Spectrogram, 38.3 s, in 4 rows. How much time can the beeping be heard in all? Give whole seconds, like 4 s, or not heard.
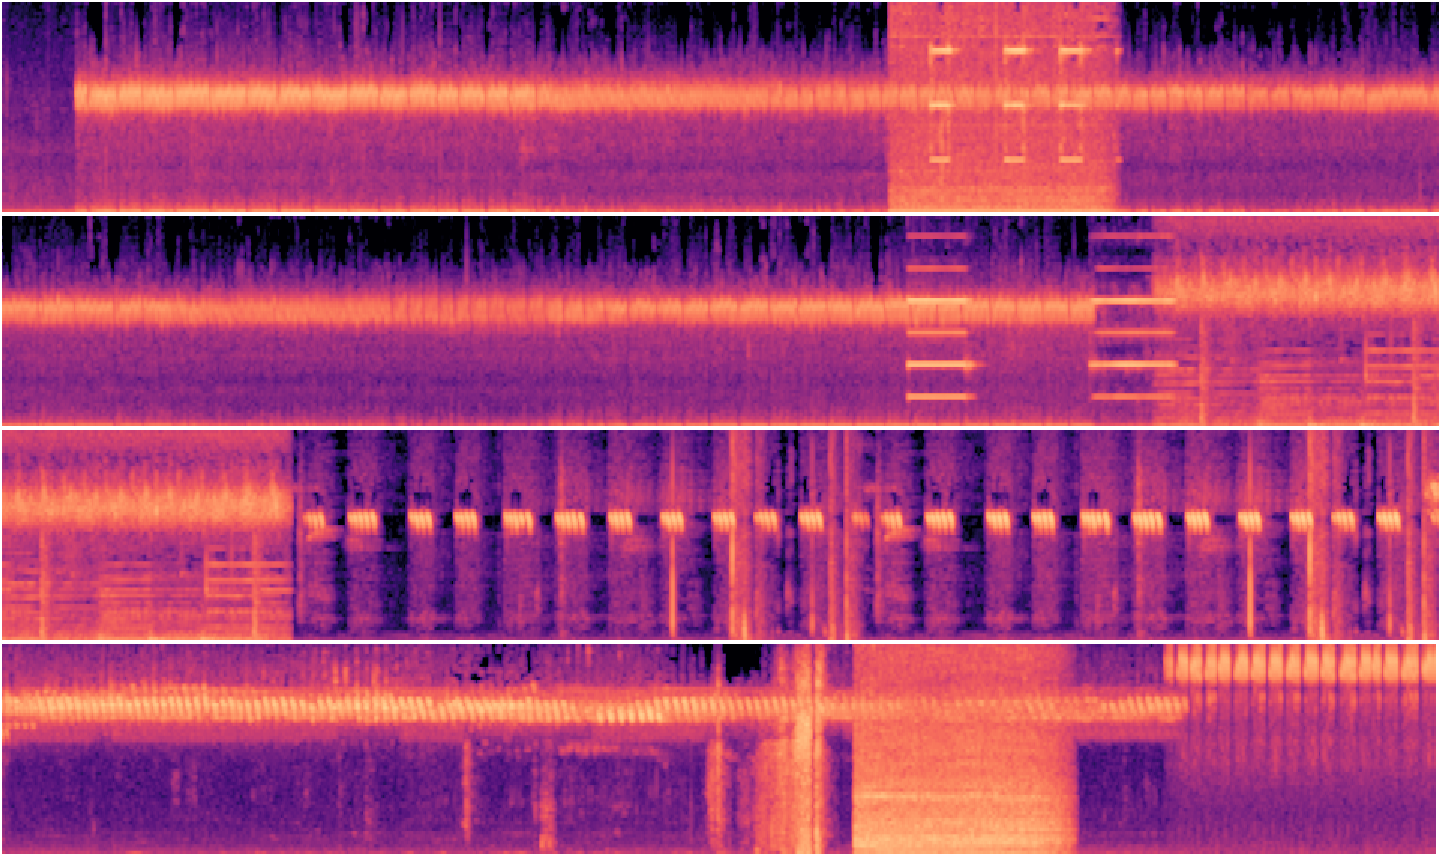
5 s.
